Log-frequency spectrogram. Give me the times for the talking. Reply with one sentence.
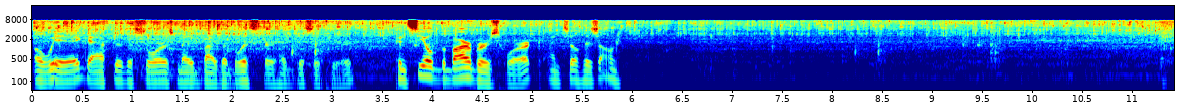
You can hear the talking from 0.0 to 5.9 s.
